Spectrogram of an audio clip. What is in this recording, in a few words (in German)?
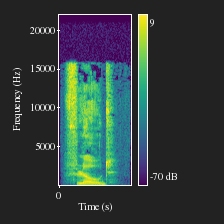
"Floot", platt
